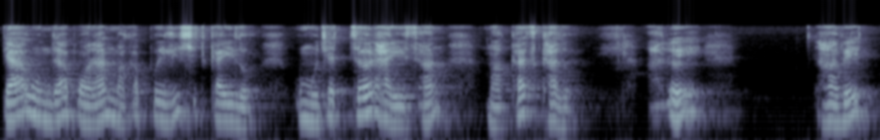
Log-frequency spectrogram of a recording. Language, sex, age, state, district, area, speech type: Goan Konkani, female, 30-45, Goa, Canacona, rural, spontaneous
